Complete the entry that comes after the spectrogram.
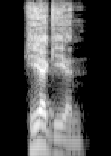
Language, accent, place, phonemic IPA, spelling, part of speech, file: German, Germany, Berlin, /ˈheːrˌɡeːən/, hergehen, verb, De-hergehen.ogg
- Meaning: 1. to go along (behind, next to, in front of someone) 2. to go along (a path), to take (a route) 3. to come 4. to take action, to turn active 5. to turn out, to go, happen, be (some way)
